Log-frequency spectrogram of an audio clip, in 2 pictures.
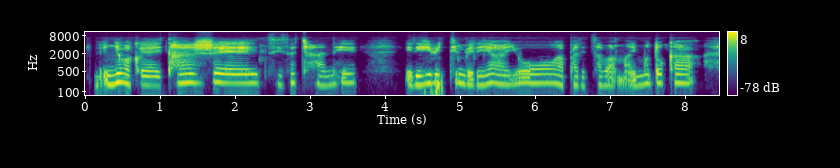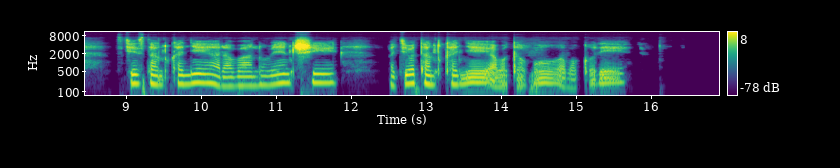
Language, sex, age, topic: Kinyarwanda, female, 25-35, government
